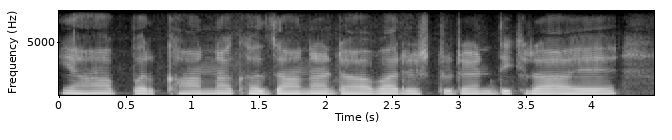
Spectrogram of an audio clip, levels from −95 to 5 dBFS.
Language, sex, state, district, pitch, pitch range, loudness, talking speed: Hindi, female, Jharkhand, Palamu, 230 Hz, 225-230 Hz, -15 LUFS, 120 wpm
